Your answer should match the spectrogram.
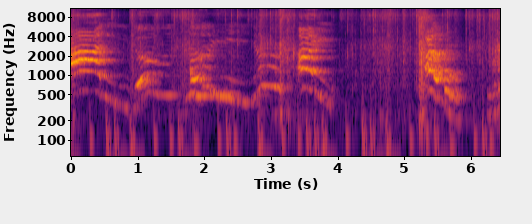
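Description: A young child's voice, exclaiming and chattering, with the crinkle of a plastic bag as hula hoop tube sections are pulled out of it.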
